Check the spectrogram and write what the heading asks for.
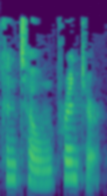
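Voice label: "contone printer", English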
